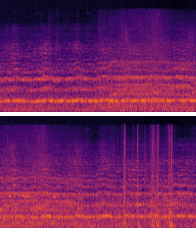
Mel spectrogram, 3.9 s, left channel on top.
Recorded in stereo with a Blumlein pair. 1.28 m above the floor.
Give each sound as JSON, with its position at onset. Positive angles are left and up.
{"t": 0.0, "sound": "a fan", "azimuth_deg": -70, "distance_m": 2.0}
